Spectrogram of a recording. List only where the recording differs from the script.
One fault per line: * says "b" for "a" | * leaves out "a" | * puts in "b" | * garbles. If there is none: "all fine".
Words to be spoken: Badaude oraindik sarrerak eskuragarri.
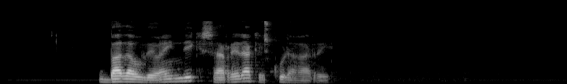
all fine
